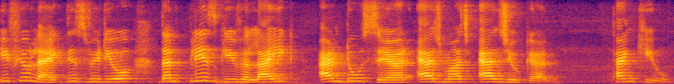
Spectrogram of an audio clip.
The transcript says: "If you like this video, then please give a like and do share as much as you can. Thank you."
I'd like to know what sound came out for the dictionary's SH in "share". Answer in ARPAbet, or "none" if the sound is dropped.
S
